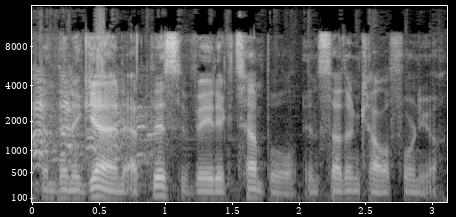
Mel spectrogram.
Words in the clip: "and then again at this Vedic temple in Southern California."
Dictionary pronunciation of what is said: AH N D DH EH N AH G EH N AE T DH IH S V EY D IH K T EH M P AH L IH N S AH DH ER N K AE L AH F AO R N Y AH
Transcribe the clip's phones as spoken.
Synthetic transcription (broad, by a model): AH N DH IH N AH G EH N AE T DH IH S V EY D IH K T EH M P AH L IH N S AH DH ER N K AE L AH F AO R N Y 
